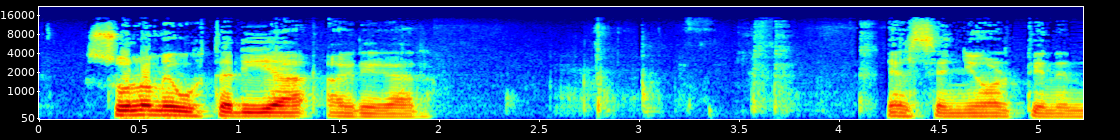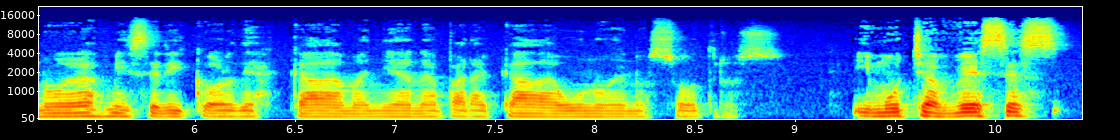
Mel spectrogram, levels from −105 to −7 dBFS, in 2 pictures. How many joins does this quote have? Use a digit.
2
